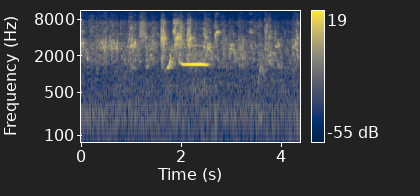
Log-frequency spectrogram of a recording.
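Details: Three-year-old pet male ring-necked parakeet, semi hand-tamed, holds one clear level whistle after a quick upward flick, with soft chatter and room noise around it.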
